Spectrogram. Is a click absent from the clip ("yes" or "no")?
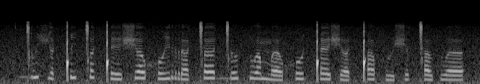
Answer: no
